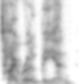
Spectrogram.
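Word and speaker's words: Tyropoeon: all the way across the Tyro Pian Valley some some people pronounce it tyrobian um it just depends um but the tarubian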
